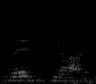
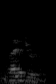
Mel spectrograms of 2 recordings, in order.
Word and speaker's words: Ledyard: I live in Connecticut, and there's a town nearby, Ledyard, Ledyard, and it's pronounced Ledger.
